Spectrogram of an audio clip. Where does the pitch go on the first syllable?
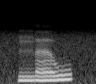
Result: rising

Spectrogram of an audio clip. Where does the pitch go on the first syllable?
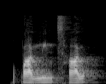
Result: rising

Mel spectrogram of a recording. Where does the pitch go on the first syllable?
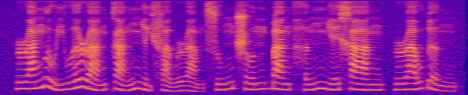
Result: rising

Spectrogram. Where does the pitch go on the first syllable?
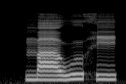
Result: low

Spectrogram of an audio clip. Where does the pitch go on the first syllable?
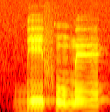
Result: high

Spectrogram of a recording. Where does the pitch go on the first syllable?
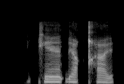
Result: low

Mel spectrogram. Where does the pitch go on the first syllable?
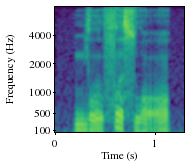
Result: low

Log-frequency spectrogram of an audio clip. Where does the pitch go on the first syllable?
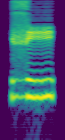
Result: high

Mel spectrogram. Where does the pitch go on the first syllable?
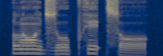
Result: high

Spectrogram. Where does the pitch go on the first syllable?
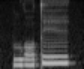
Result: rising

